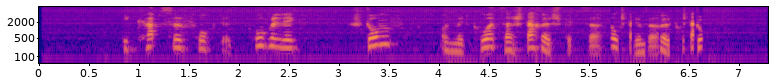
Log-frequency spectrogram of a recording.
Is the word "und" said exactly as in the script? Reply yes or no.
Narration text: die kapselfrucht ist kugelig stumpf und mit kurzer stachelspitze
yes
